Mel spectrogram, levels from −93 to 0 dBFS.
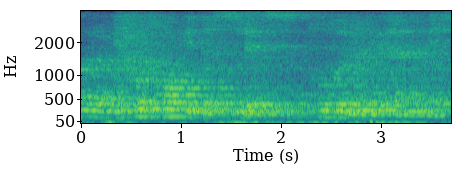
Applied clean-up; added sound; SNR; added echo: none; Growling; 16 dB; reverberation time 2.1 s.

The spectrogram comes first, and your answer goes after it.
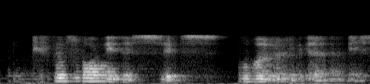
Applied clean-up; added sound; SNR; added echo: neural mask model DeepFilterNet 3.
